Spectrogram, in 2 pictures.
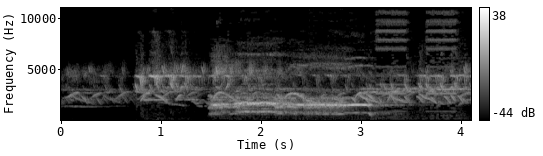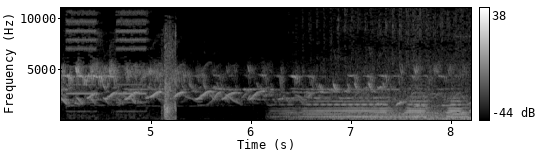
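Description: Birds chirping, with an alarm clock beeping four times and then a sharp click as it is switched off. From about six seconds in, traffic noise with a steady horn-like tone comes in.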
